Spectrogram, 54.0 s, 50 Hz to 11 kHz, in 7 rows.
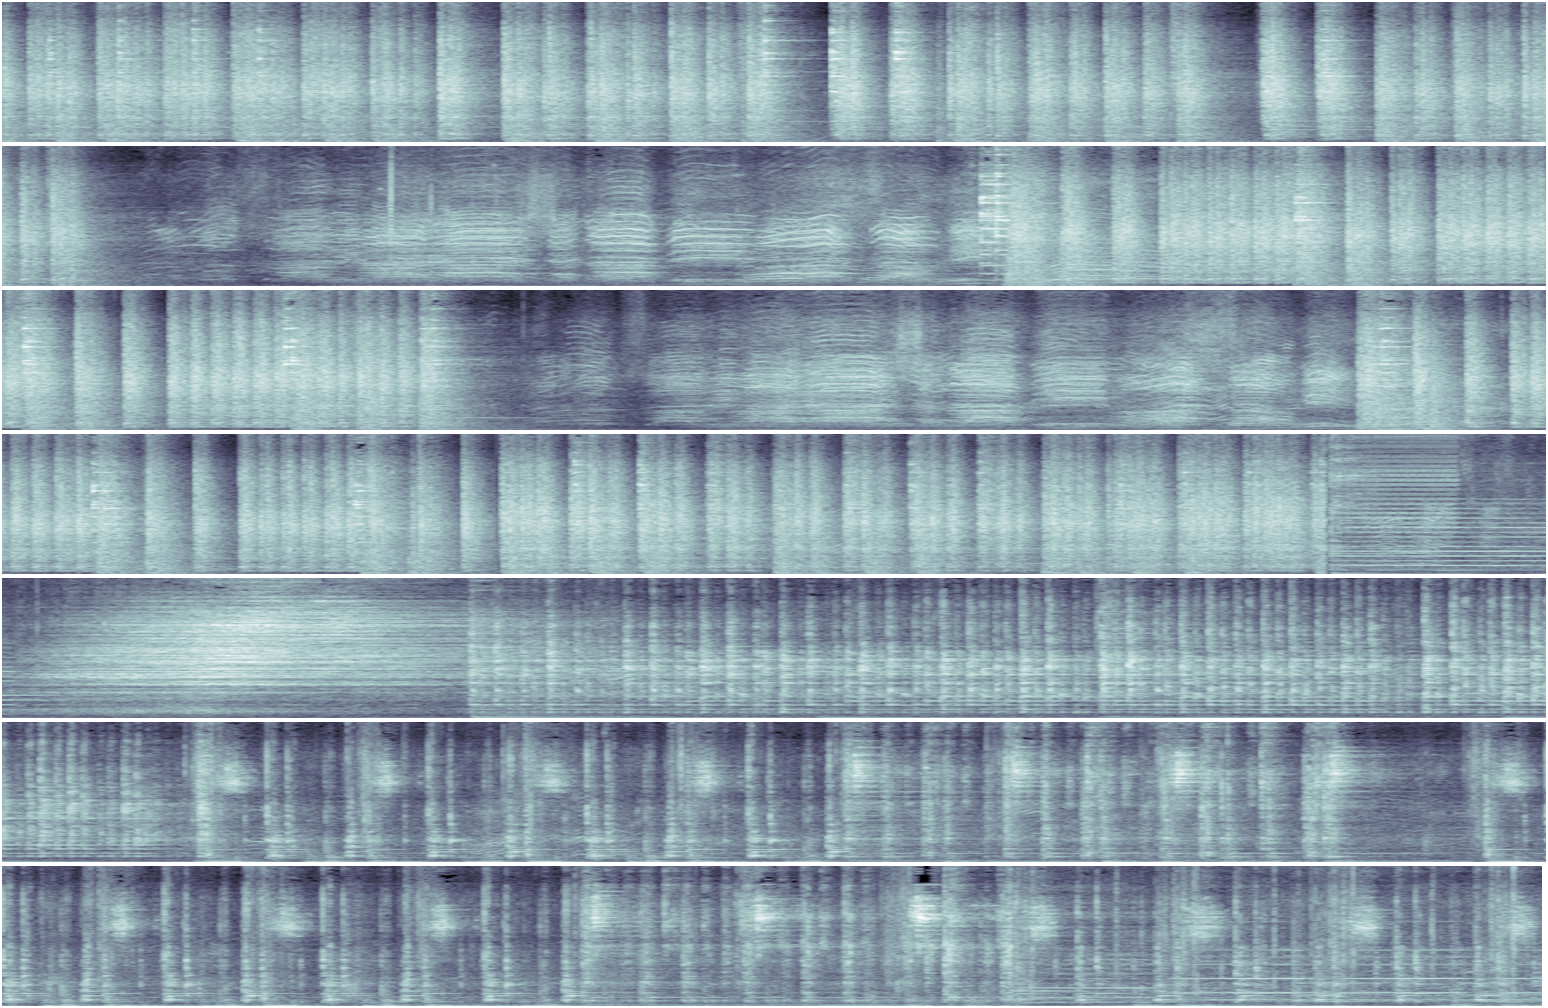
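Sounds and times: barrel drums beaten with sticks: 0:00.0 - 0:08.4, 0:12.6 - 0:18.2, 0:22.2 - 0:29.9, 0:39.6 - 0:54.0
people shouting: 0:08.4 - 0:14.2, 0:18.0 - 0:23.0, 0:51.4 - 0:54.0.

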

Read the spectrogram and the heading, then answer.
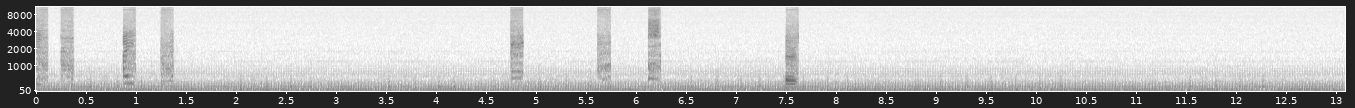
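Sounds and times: low electrical hum and hiss: 0:00.0 - 0:13.0.

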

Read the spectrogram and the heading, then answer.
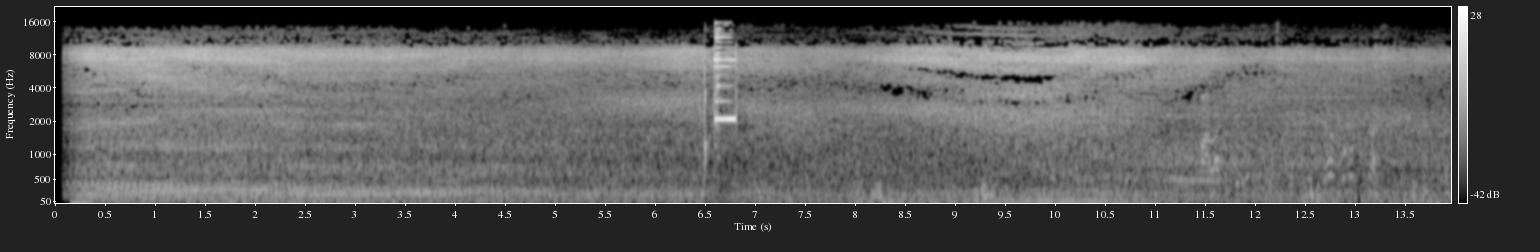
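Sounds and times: street traffic: 0:00.1 - 0:13.9
high-pitched beep: 0:06.5 - 0:06.9.

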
